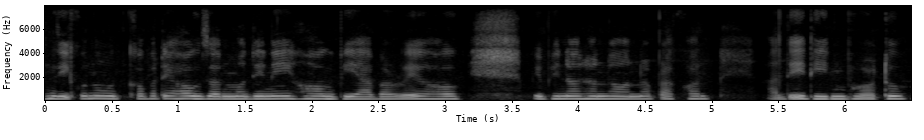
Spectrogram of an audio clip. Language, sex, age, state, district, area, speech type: Assamese, female, 45-60, Assam, Dibrugarh, rural, spontaneous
